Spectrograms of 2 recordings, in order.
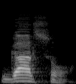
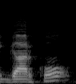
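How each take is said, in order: First: "garçon" with the C said as S, "gar-so"; French "garçon", soft S for the C; cedilla soft C. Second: "garçon" wrongly with a hard K, "gar-ko"; mispronounced "garçon", K in place of S; missed cedilla. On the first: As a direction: say "garçon" with a soft s sound in the middle. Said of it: "if you miss this accent". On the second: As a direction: say "garçon" as if spelt with a plain C, "garko". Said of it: "if you miss this accent, it will be". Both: Shown as a demonstration.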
